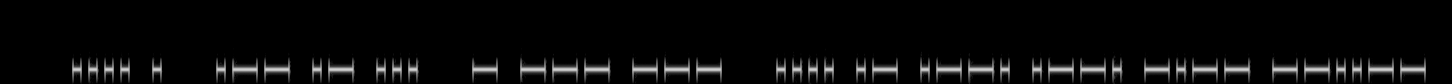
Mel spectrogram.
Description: Morse code, heard as a keyed tone, about 16 wpm, 700 Hz. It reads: HE WAS TOO HAPPY,
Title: Sentences from Top 1000 Words - Review Part 6 - 15wpm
